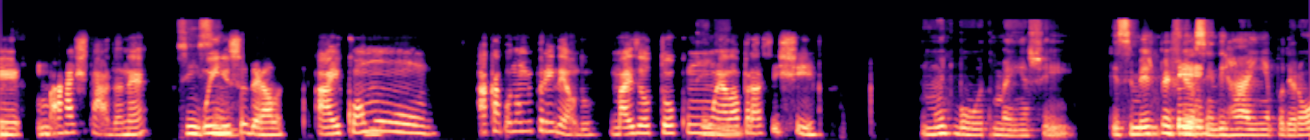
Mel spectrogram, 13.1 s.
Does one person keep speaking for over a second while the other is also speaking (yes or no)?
no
